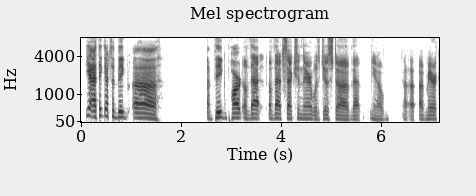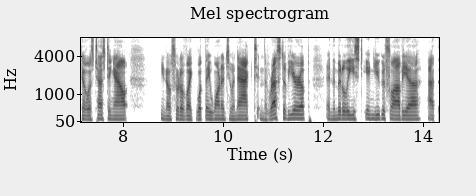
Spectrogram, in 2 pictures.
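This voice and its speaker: A man hosting a podcast discussion, talking in halting bursts with many fillers. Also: medium pitch, clear, resonant tone, dry recording. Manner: halting, many fillers and restarts, laughs easily. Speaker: podcast host. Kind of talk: casual podcast chat.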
